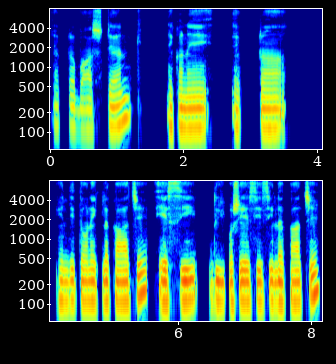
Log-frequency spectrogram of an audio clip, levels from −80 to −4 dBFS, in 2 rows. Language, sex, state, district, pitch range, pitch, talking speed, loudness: Bengali, male, West Bengal, Jalpaiguri, 110-120 Hz, 115 Hz, 140 wpm, -28 LUFS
